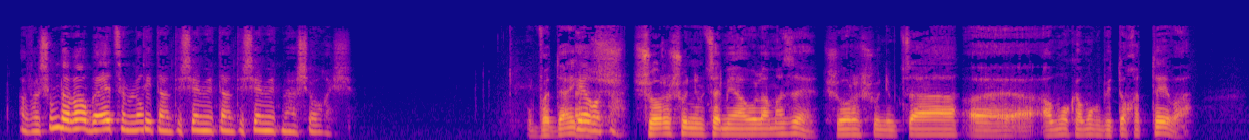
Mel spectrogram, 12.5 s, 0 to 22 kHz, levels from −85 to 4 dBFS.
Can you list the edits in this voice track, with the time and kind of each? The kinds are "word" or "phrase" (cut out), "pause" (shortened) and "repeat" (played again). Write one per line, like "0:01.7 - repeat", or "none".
0:01.4 - word
0:02.2 - repeat
0:05.8 - word
0:06.3 - pause
0:07.2 - word
0:08.2 - pause
0:09.6 - pause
